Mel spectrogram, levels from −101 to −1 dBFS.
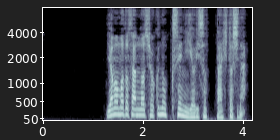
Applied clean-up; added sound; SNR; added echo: neural mask model Resemble Enhance denoiser.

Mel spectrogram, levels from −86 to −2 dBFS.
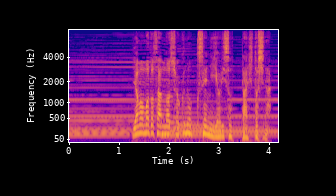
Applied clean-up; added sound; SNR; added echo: none; Wind instrument, woodwind instrument; 18 dB; none.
